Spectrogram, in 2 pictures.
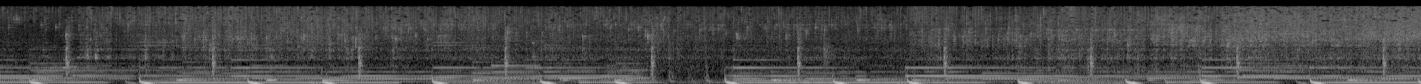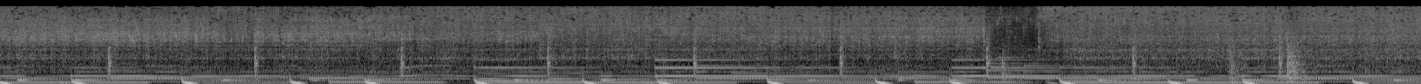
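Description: Zucchini rounds sizzling as they fry in olive oil. The sizzle grows fuller about halfway through and flares briefly near the end as chopped tomato goes into the pan. Laid-back lo-fi music with a steady beat plays underneath.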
